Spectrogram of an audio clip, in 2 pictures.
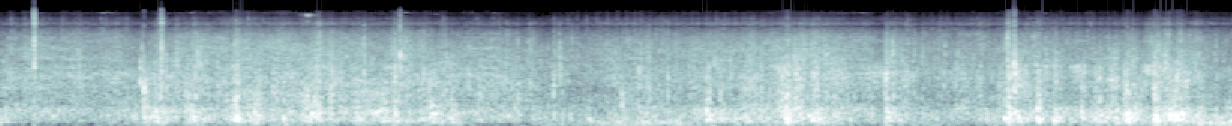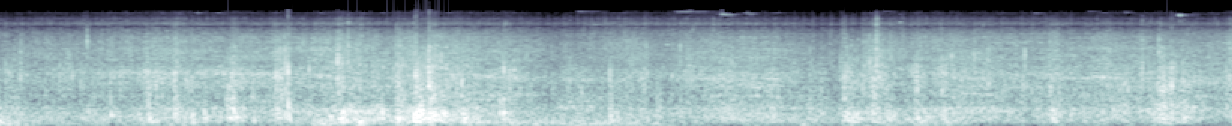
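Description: Mountain bike riding down a rough forest trail: steady tyre noise on dirt with frequent knocks and rattles from the bike over bumps, rougher and louder in a couple of stretches.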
